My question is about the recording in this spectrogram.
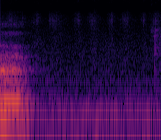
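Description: A man's speaking voice trails off at the very start, followed by a pause with only faint room noise.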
